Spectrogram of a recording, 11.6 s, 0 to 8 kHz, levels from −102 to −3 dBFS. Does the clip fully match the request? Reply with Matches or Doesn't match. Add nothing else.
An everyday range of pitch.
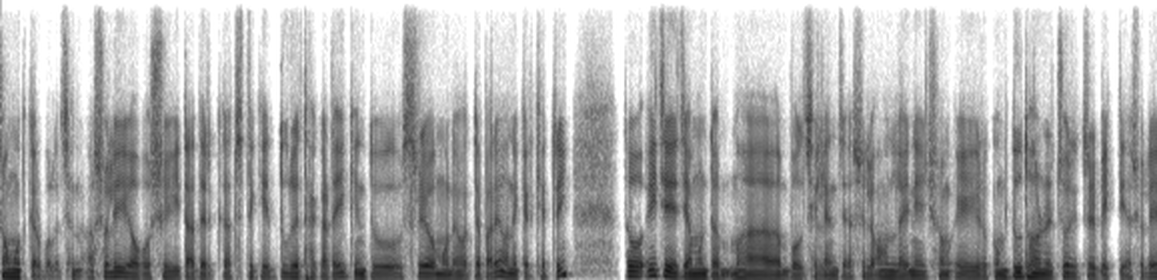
Doesn't match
